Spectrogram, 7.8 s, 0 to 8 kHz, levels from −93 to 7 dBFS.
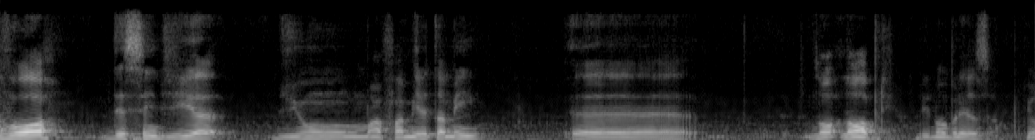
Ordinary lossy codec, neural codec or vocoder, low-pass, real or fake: none; codec, 24 kHz, 3.1 kbps, DualCodec; 7.2 kHz; fake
